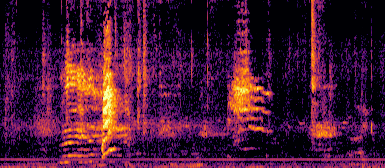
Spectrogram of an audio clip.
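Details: Tiny newborn kitten mewing while playing with its mother, one of five kitties: several thin, high, quavering cries, one sharp loud squeak in the middle, over a constant electrical hum and soft handling noise.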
